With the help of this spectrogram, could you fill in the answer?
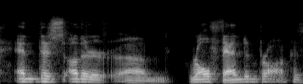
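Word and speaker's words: Roelof van den Broek: rightly frames it as like, and there's other Rolf Vandenbroek is how to pronounce his name.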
